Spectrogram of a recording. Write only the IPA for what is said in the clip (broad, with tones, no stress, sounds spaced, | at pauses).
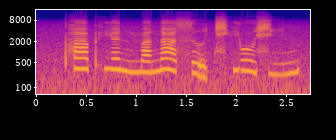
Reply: pʰ ä˥ pʰ j ɛ˥˩ n m a˧˥ n ä˥˩ s ɹ̩˨˩ t͡ɕʰ j o˥˩ ʊ̯ ɕ i˧˥ n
